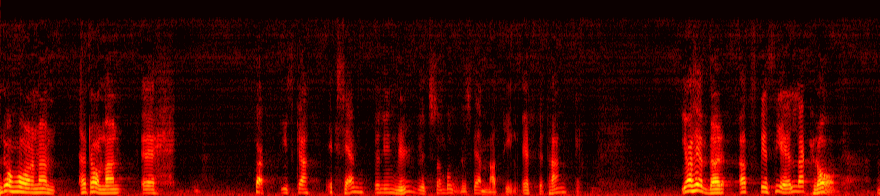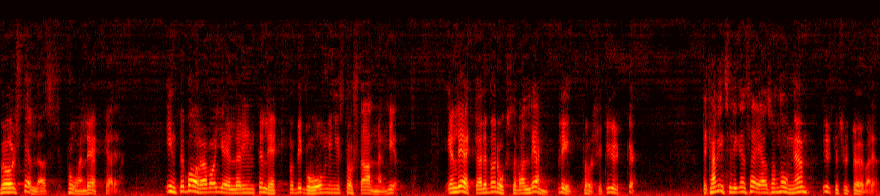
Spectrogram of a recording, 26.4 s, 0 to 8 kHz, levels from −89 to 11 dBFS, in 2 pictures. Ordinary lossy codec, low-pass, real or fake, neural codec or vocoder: none; 7.2 kHz; fake; codec, 44.1 kHz, 2.6 kbps, SNAC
